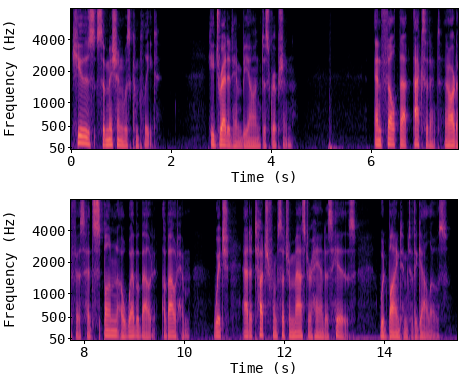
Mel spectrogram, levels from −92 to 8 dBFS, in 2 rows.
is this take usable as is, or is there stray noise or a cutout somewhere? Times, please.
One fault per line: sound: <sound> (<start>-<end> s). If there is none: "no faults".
sound: thud (5.1-5.4 s)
